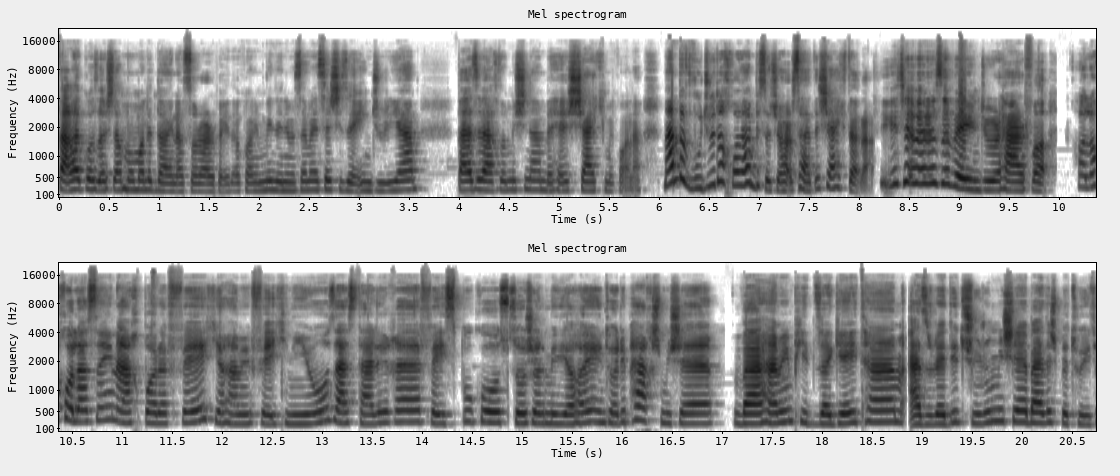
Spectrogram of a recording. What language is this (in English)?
Persian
